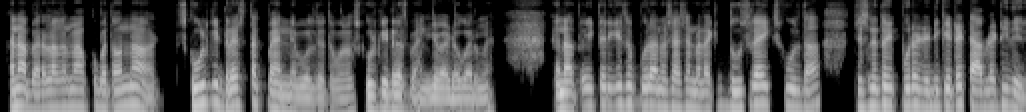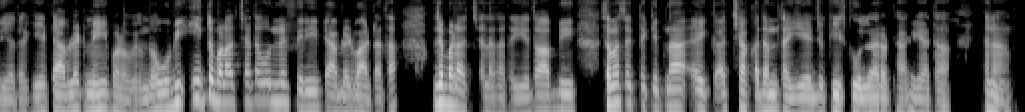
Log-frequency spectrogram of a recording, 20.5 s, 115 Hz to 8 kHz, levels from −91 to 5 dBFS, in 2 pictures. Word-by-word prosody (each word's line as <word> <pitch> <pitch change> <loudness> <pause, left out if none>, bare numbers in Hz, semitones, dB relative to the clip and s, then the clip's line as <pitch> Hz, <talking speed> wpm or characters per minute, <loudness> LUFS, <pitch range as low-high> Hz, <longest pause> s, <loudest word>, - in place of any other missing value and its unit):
ना? 145 - +6
बहरहाल 125 0 -1
अगर 135 +1 -2
मैं 135 - +2
आपको 135 0 -5
बताऊँ 130 +1 0
ना, 150 -9 +2 0.3
स्कूल 155 +3 +3
की 170 - +1
ड्रेस 140 +2 +1
तक 165 - -1
पहनने 110 -4 +1
बोलते 100 0 -3
थे 95 - -9
वो 95 +1 -5
लोग, 100 +1 -5
स्कूल 115 +1 0
की 120 -1 +2
ड्रेस 115 -1 +1
पहन 95 -1 -3
के 100 - +2
बैठो 95 0 0
घर 95 - -5
में 100 +3 -4 0.4
है 115 - -2
ना? 125 0 +6
तो 140 - -7
एक 145 - -5
तरीके 150 +1 0
से 160 - 0
पूरा 145 0 +3
अनुशासन 135 -1 0
बना। 125 +1 0 0.3
दूसरा 145 +5 +3
एक 160 -1 0
स्कूल 140 -2 -2
था, 130 +4 0 0.4
जिसने 140 +2 +1
तो 155 - +4
एक 150 -1 0
पूरा 145 +1 +2
डेडिकेटेड 140 +3 +1
टैबलेट 135 0 +2
ही 145 - -1
दे 120 -6 -1
दिया 95 -1 -5
था 95 0 -8
कि 105 +3 -7
ये 110 - -2
टैबलेट 115 +1 +2
में 115 -1 +3
ही 120 0 +2
पढ़ोगे 95 -2 -3
तुम 95 0 -4
लोग। 110 +3 +2
वो 125 - +2
भी 170 - +1
एक 190 -1 0
तो 205 - +8
बड़ा 170 -1 +5
अच्छा 170 0 -3
था 180 +1 -4
वो 180 - -2
उन्होंने 170 0 -1
फ्री 130 -1 -2
ही 130 - 0
टैबलेट 110 0 -1
बाँटा 105 -2 0
था - - +2 0.4
मुझे 165 +1 +8
बड़ा 155 -3 +5
अच्छा 120 - -7
लगा 100 0 -7
था 100 +1 -9
ये 105 0 -4
तो 115 - -1
आप 110 +1 +3
भी 115 -1 -1 0.3
समझ 160 +2 +7
सकते 165 -2 -5
हैं - - -8
कि - - -3
कितना 140 +2 +3 0.2
एक 125 - -7
अच्छा 120 +3 +1
कदम 115 0 +2
था, 110 - +1
ये 105 +1 0
जो 105 0 -3
कि 115 -2 +3
स्कूल 100 -1 +1
द्वारा 100 0 +3
उठाया 95 0 -6
लिया 100 -2 -2
था। - - -2 0.4
है - - +2
ना? - - -1
125 Hz, 285 wpm, -24 LUFS, 105-145 Hz, 0.4 s, तो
